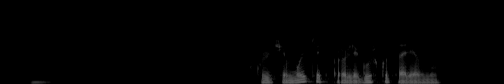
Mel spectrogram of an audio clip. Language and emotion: Russian, neutral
